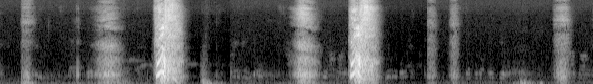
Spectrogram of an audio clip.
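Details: Deliberately induced hay fever sneezes with nose blow: two strong, wet sneezes, each preceded by a catching breath, faint sniffs between. Sneezing.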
